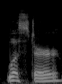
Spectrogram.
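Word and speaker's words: Worcester: up in Boston where every town is not said how it's spelled like Worchester is Worster well without the RS right regular Bostonian would say it but so I like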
